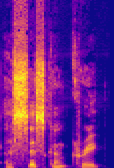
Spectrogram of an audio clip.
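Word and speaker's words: Assunpink Creek: It's brought to my attention that last week I referred to Assunkunk Creek. The correct pronunciation, I am told, is Assiskunk Creek.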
